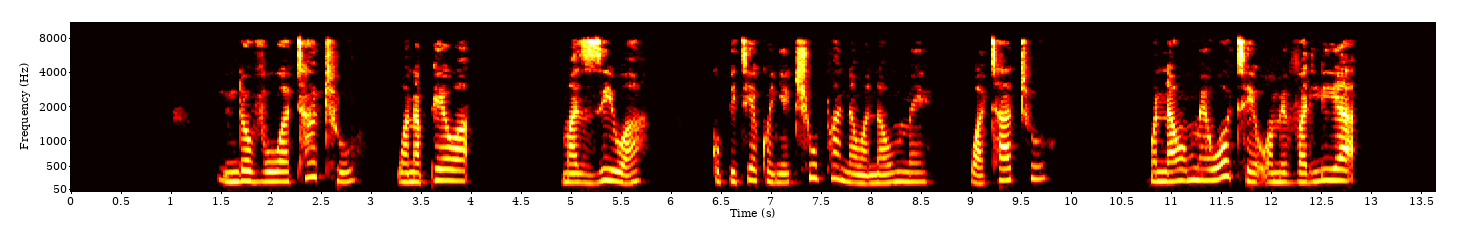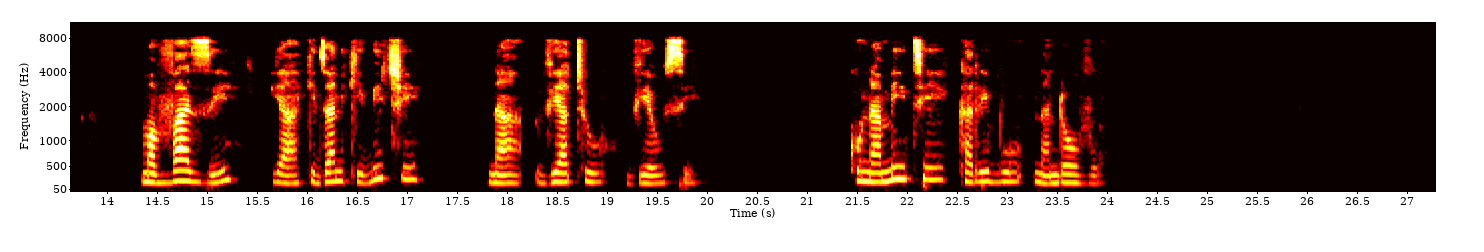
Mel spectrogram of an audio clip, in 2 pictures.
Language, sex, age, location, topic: Swahili, female, 25-35, Nairobi, government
